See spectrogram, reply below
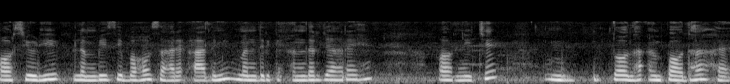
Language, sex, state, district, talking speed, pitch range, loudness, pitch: Hindi, female, Haryana, Rohtak, 155 wpm, 195-215 Hz, -13 LUFS, 205 Hz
